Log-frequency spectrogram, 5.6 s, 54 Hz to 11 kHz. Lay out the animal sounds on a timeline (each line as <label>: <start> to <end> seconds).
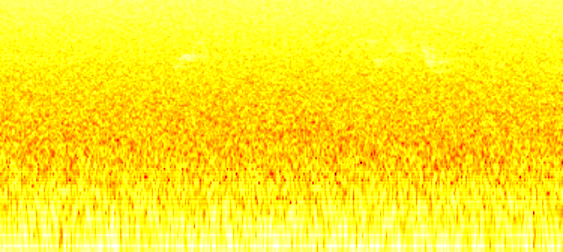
Blue-headed Vireo (Vireo solitarius): 0.0 to 5.6 seconds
